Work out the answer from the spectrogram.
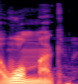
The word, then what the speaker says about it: Wommack: Hay tantos de esos falsos maestros, llámese Kenneth Copeland o Andrew Wommack, creo que se pronuncia Wommack, quienes han publicado videos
